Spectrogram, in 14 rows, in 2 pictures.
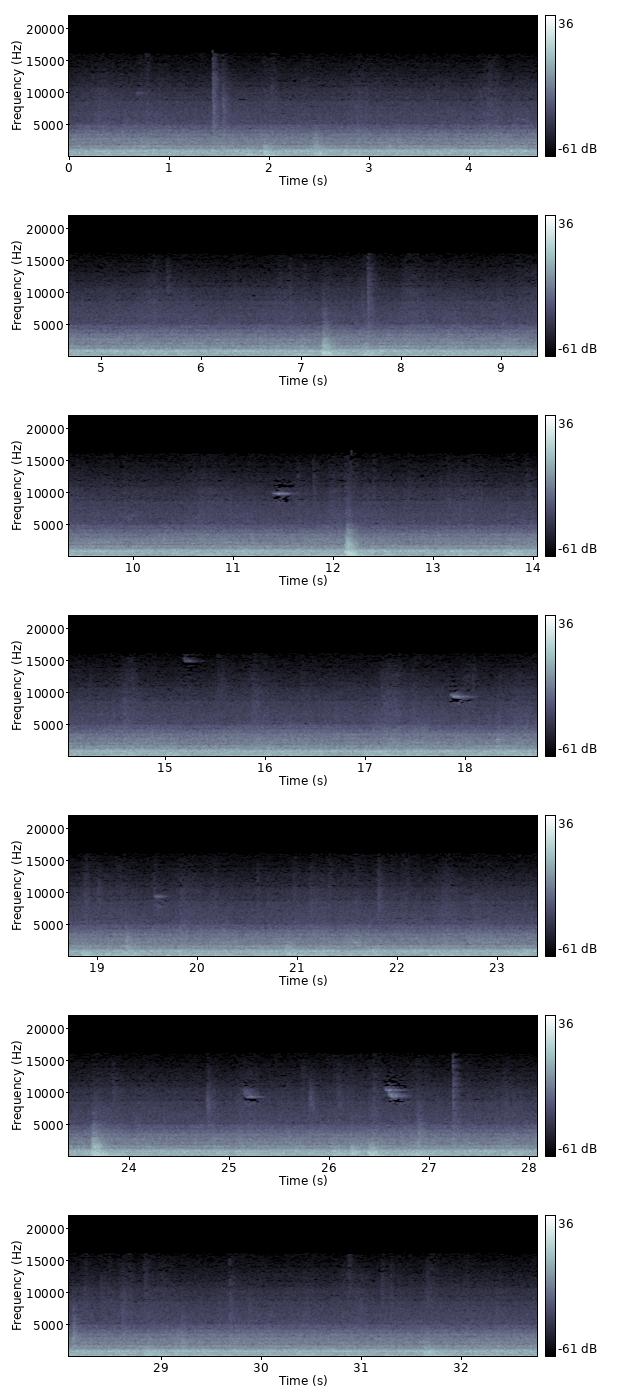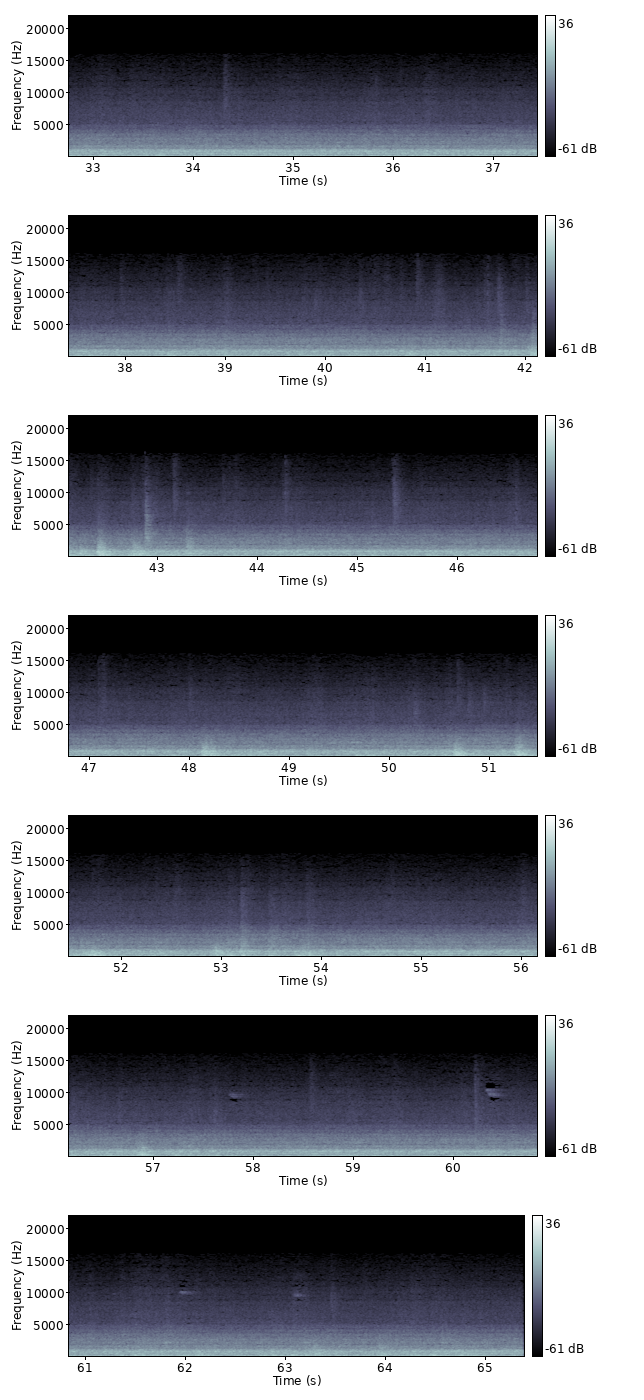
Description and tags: Atmosphere in the cold tambour of the passenger wagon. Wheels rolling on the rails. The thunder wagon hitch.
Recorded 01-04-2013.
XY-stereo, Tascam DR-40, deadcat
